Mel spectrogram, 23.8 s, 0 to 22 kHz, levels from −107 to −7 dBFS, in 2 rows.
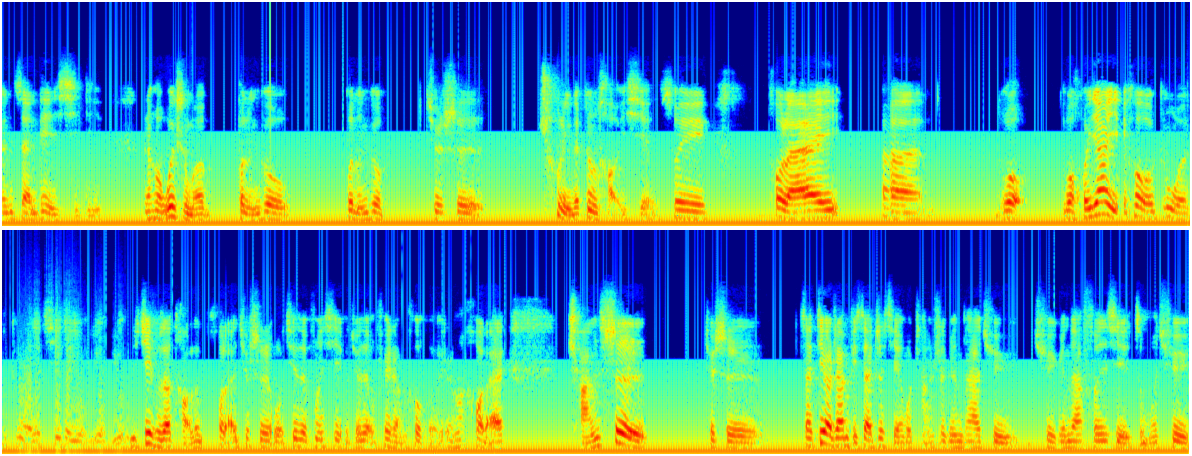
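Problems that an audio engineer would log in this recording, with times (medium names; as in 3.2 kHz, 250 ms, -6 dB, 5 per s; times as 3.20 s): buzz 60 Hz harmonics 33 -32 dBFS
crackle 22 per s -34 dBFS
2.69 s: pop -8 dBFS
11.85–13.16 s: clipped -28 dBFS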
